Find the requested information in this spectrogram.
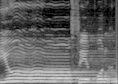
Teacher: Nun mati dan tanwinnya berbunyi samar-samar, bukan berbunyi ang ya. Sekali lagi, yunfiqun, nunnya menyentuh makharijul huruf fa ya. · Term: ikhfa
